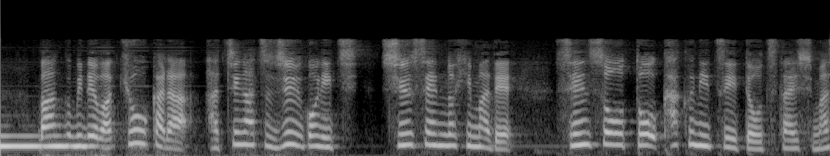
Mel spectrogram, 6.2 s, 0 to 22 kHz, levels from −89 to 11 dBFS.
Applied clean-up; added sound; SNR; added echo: neural separator model SepFormer DNS4.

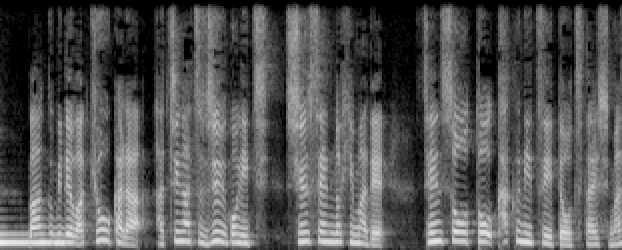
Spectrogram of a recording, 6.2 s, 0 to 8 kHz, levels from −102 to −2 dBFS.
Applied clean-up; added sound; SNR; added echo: neural mask model DeepFilterNet 3.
